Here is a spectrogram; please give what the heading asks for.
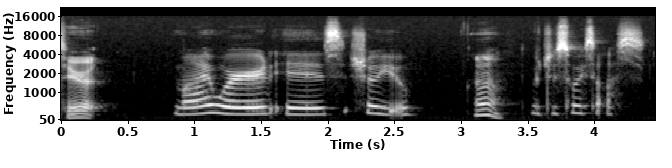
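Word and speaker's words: shōyu: was yeah see yeah show you show you is how you say soy sauce yeah so of course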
